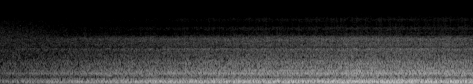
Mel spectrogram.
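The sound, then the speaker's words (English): A small airplane engine drones steadily, a dense low rumble that swells slightly louder over a few seconds, with no voices, as a volunteer pilot with the conservation group South Wings flies from Charleston, the state capital, over forested hills toward mining country. “We fly from Charleston, the state capital, over forested hills like ocean waves.”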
